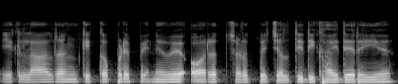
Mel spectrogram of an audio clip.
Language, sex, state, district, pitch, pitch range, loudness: Hindi, male, Jharkhand, Palamu, 115 Hz, 110-115 Hz, -16 LUFS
